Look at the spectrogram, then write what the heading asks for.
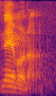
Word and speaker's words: Nemona: knew it yeah no I'm pronouncing it correctly guys it's nemona if you want to insist that it's something else and that's fine but nah is a completely different syllable bro and no is not a thing in Japanese it's either net or not her name is going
